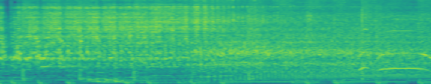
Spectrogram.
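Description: A homemade foam airboat's engine starts up and settles into a loud, steady, close running drone, continuous for several seconds.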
